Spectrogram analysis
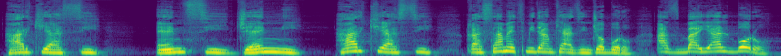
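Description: A man voicing an old village woman who shouts high, drawn-out calls to unseen spirits. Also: close to an everyday voice. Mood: chanting.

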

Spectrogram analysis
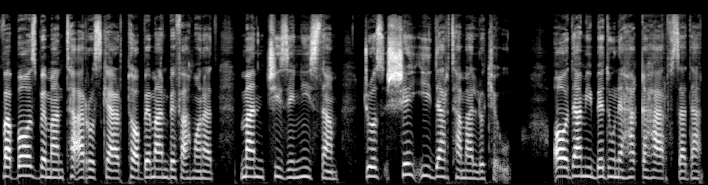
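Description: Brief: first-person memoir narrator, somber and steady, dry close recording. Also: medium pitch, dry recording. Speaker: audiobook narrator.

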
